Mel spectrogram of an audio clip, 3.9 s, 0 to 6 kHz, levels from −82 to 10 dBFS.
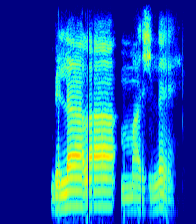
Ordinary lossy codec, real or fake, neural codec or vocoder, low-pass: Opus, 24 kbps; real; none; 5.4 kHz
